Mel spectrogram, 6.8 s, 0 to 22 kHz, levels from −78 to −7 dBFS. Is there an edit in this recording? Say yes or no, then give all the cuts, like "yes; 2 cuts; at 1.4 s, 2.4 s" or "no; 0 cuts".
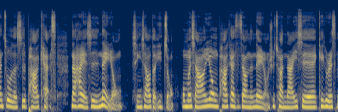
no; 0 cuts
